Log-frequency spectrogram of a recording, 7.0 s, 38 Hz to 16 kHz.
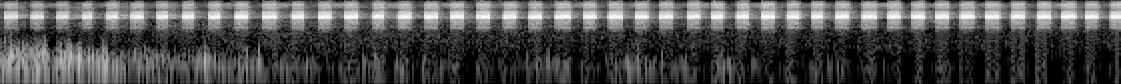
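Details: Cicadas singing in summer in Croatia, recorded on a Panasonic Lumix DC-TZ90 camera: a loud, shrill, high buzzing pulsed in a steady rhythm of about three bursts per second, incessant and penetrating, with a faint low rumble early on.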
